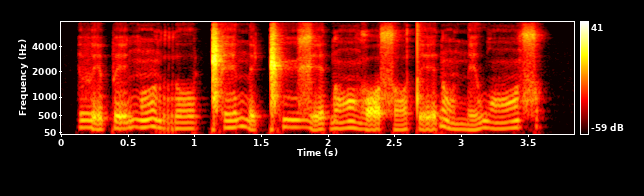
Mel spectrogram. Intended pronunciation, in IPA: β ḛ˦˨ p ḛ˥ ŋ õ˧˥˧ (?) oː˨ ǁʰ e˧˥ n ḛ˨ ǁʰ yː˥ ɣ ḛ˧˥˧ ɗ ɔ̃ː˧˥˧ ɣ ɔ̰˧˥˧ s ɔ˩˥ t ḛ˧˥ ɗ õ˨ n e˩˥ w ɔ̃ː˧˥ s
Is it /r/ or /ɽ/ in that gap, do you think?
r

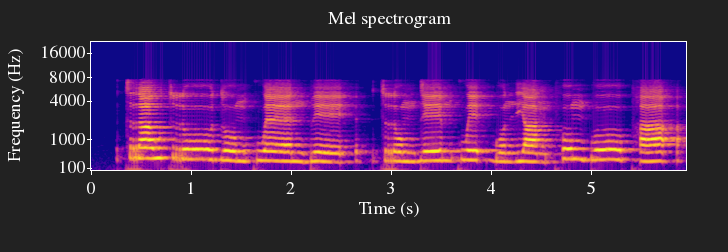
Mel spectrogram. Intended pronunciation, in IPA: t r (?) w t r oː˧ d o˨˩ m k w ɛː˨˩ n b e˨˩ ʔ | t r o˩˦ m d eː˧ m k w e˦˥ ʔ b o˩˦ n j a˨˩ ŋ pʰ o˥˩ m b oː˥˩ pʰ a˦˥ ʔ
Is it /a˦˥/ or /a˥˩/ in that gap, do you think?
a˦˥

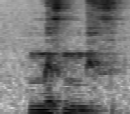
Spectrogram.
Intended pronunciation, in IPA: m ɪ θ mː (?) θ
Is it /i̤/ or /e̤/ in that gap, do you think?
e̤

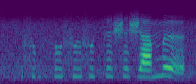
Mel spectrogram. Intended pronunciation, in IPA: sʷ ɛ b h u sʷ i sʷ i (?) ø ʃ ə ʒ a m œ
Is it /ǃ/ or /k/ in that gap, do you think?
k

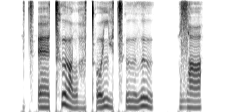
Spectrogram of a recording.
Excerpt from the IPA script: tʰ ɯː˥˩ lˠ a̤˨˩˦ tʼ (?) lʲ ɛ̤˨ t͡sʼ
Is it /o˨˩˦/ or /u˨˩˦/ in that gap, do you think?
o˨˩˦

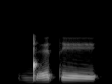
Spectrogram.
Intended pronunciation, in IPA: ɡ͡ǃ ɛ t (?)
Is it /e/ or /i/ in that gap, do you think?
e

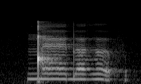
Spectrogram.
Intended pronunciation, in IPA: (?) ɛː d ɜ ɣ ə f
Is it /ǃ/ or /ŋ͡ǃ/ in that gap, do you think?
ŋ͡ǃ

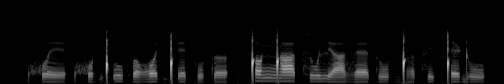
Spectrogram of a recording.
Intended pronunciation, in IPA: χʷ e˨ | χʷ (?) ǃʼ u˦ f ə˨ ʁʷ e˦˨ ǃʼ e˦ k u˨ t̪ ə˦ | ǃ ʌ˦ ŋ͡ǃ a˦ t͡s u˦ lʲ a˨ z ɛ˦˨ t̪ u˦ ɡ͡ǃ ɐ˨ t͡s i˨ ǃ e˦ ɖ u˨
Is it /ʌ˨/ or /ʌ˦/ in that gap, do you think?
ʌ˨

